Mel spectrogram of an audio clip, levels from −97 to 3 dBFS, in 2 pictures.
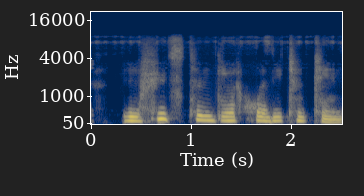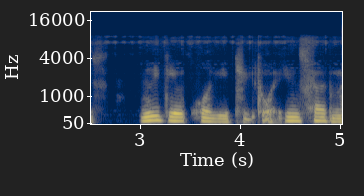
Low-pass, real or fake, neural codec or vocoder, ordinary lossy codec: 9.9 kHz; fake; codec, 24 kHz, 0.9 kbps, WavTokenizer, medium music audio release; none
